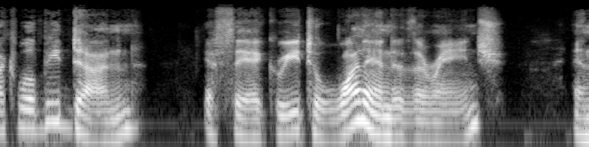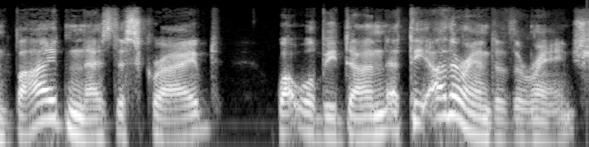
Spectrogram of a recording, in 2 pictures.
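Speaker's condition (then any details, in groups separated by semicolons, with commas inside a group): No condition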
